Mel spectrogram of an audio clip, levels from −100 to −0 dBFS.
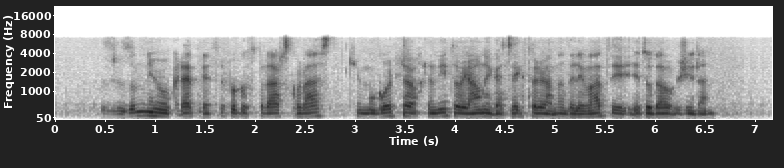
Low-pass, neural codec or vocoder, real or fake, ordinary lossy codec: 7.2 kHz; codec, 16 kHz, 2 kbps, X-Codec, HuBERT features, trained on balanced general audio; fake; Opus, 64 kbps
